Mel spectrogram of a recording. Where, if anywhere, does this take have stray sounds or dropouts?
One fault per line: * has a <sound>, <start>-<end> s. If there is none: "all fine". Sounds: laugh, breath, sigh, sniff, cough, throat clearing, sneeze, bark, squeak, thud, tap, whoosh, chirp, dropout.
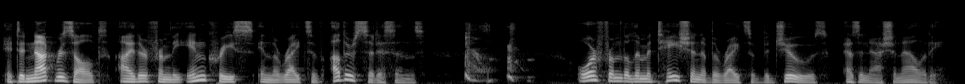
* has a throat clearing, 4.6-5.4 s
